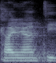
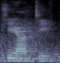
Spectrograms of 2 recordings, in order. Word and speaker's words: Chianti: Sometimes pronounced Chianti. Don't do that. Call it Chianti.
